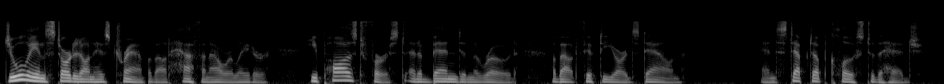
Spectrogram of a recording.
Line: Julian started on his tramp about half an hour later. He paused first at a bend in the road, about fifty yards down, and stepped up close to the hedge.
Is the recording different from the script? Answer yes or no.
no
